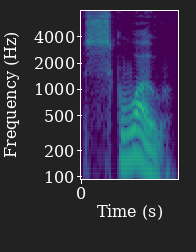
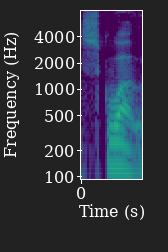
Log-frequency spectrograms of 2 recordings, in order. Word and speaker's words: SQOE: company's called You're probably wondering, "How do I pronounce that?" Okay, it's called Squo. I thought the guy, when I asked him in the shop, I said, "How do you pronounce this?" And he he said, "Squo."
